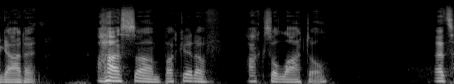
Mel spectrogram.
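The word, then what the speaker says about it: axolotl: Bucket of oxalotl.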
